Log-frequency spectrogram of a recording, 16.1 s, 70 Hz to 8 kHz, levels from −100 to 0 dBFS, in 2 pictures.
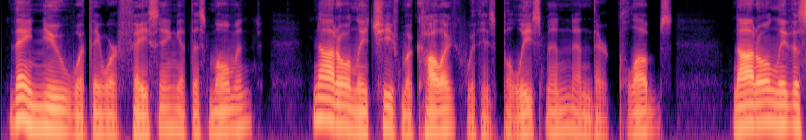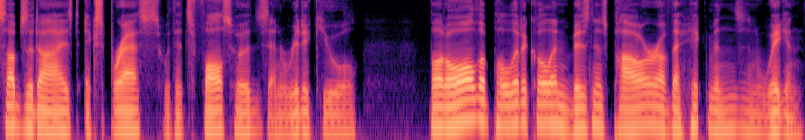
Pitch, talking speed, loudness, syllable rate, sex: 100 Hz, 155 wpm, -21 LUFS, 5.0 syllables/s, male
